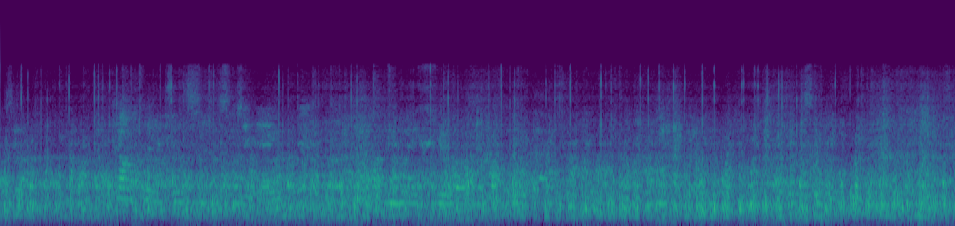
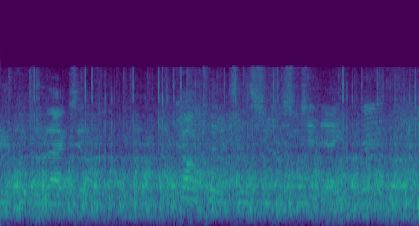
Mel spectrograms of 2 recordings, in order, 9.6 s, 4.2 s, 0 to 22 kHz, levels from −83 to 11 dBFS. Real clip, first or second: second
